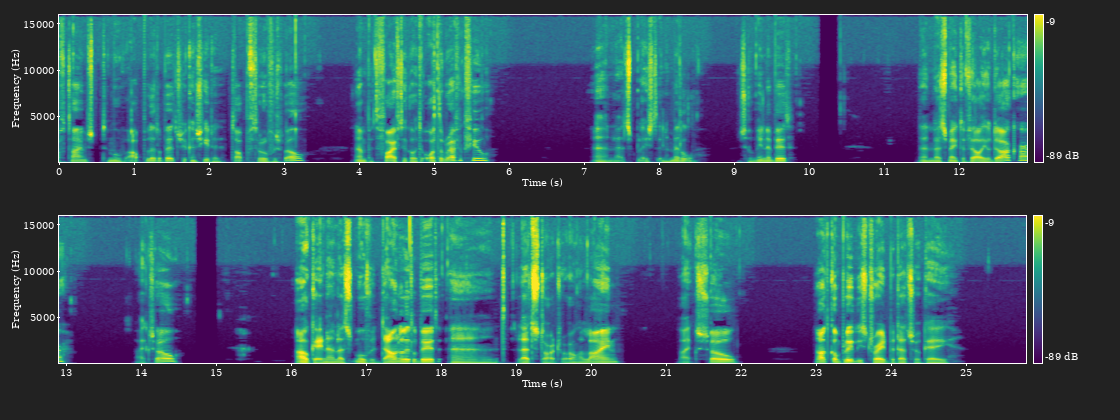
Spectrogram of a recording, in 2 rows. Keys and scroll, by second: 2.2 KP_8.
